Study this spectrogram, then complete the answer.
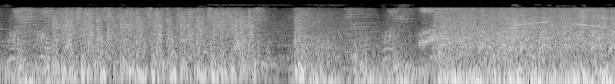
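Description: Explosive bursts of energy boom and crackle.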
